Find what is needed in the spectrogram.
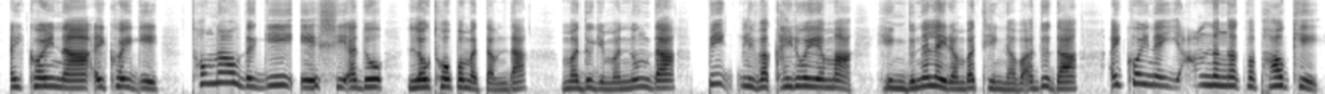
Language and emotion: Manipuri, surprised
